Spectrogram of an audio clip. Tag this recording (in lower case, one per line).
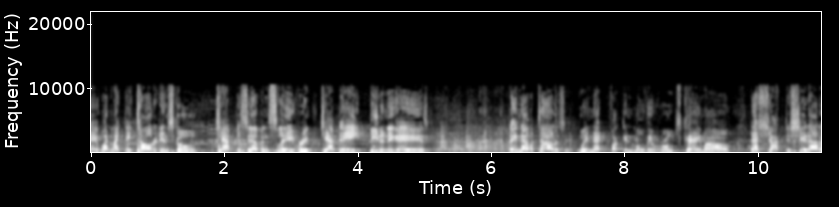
speech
